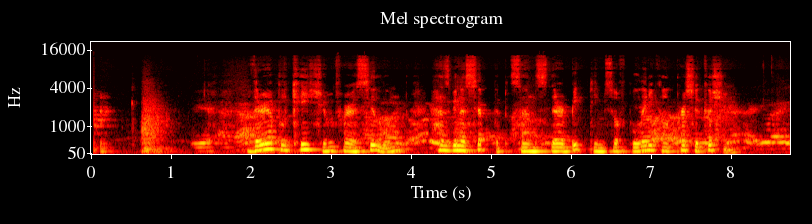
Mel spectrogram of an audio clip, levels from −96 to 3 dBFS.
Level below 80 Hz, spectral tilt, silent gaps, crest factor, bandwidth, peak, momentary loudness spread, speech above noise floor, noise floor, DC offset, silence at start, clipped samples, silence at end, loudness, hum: -62 dBFS; -7 dB/octave; none; 18 dB; 13 kHz; -12 dBFS; 16 LU; 21 dB; -49 dBFS; under 0.1%; 0.05 s; under 0.1%; 0 s; -29 LUFS; none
